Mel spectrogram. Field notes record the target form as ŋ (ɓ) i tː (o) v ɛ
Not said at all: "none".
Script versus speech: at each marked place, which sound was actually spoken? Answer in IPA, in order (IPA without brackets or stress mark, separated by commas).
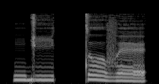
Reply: ɡ, ɤ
